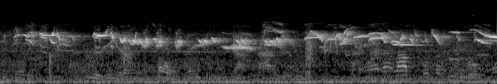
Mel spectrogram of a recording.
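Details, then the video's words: ['Oriental magpie-robin singing a fast, unbroken medley of sweet whistled phrases and scratchy twittering, tumbling quickly from note to note.'] "kicau.. burung Kacer"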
